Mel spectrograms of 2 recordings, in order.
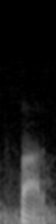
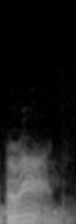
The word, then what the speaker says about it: Fard: He didn't tell them to call him Fard. He told his followers to call him Farad. So the spelling, the pronunciation of F-A-R-D is Farad, though it's not spelled that way.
